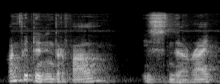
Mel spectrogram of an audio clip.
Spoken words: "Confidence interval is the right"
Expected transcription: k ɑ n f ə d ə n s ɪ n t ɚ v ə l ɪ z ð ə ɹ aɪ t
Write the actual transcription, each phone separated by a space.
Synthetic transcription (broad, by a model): k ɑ n f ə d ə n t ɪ n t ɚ f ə l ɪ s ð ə ɹ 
